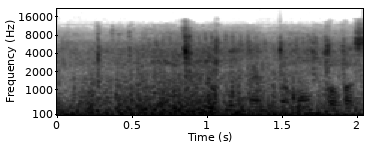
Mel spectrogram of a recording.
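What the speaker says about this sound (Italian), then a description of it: "Un vento molto fastidioso." Strong wind buffets the microphone on a boat during inshore sea spinning for barracuda, a steady, dense roar filling the whole clip with no clear voice over it.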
